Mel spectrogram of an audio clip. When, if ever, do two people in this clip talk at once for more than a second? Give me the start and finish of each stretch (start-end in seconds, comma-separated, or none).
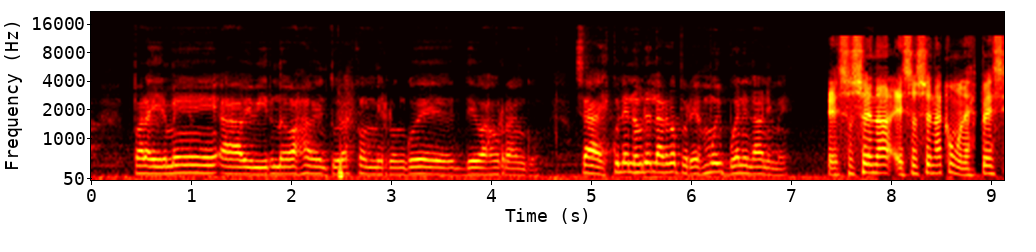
none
